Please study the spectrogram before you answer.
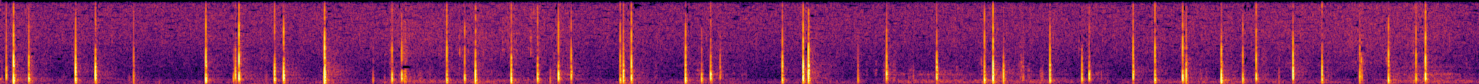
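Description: Long acrylic nails tap and scratch the front of a medium-sized book with a worn brown leather cover, held upright in both hands. About three dozen short, dry clicks land in an uneven rhythm, some slow and some in quick clusters, each dying away almost instantly. Soft scratching fills the gaps between taps.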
